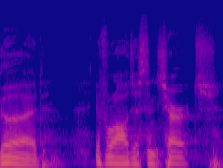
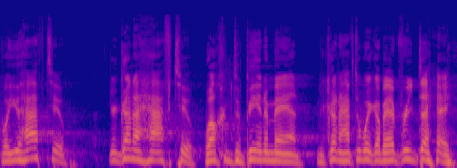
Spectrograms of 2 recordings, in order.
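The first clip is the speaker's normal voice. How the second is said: loud, insistent retold lecture; exasperated father, raised voice; firm dad; 7 semitones higher, 6 dB louder than usual. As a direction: tell your son there is no way out. Dad insisting to crying son.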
